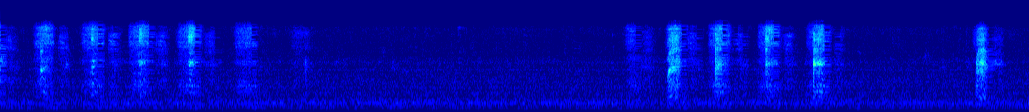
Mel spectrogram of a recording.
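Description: Two runs of short, quiet nasal snorts or sneezes, about a dozen in all, against faint room noise.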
